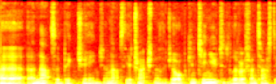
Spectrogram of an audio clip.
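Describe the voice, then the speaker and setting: This man has a Scottish accent. He speaks at a fairly quick pace. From Scotland. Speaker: chief executive of a public body. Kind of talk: interview.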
